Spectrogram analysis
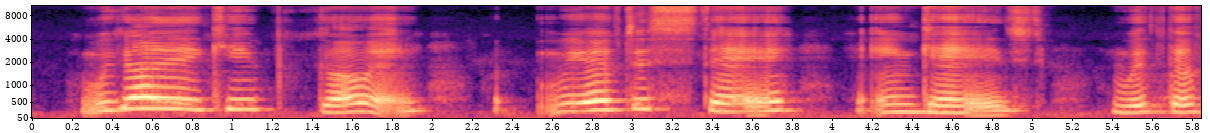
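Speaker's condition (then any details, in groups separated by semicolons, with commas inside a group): Cerebral palsy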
